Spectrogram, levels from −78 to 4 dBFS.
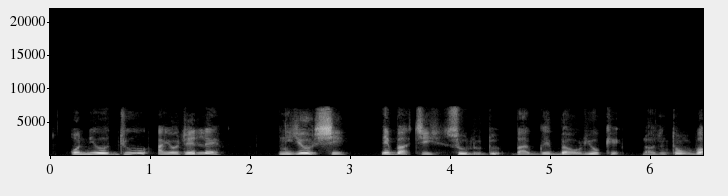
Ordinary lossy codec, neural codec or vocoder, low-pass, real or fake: none; codec, 16 kHz, 1 kbps, X-Codec, WavLM features, trained on Multilingual LibriSpeech; 7.2 kHz; fake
